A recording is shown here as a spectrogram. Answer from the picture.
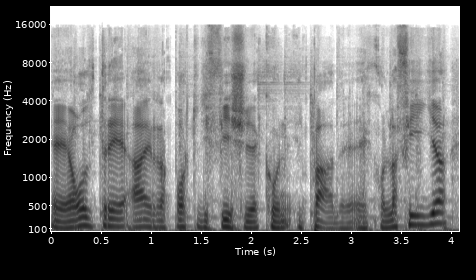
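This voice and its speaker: The speech moves at a moderate pace with ordinary pitch variation, over light background noise and in a dry sound with no echo. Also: man. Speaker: podcast host, film reviewer. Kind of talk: commentary. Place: home room. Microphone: studio mic.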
